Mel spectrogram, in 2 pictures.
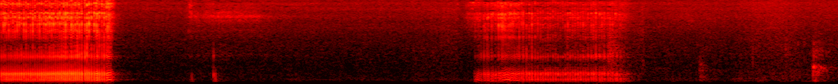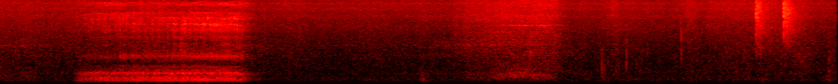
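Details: Sleeping French Bulldog gives repeated throaty snores, four broad rasping breaths spaced roughly every four seconds, fading slightly toward the end, with faint clicks in a quiet room.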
